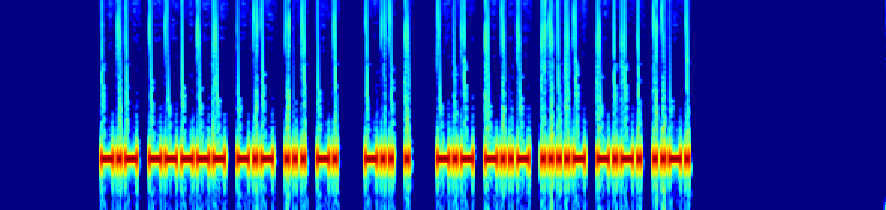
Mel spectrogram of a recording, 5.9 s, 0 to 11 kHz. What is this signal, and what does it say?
Morse code, heard as a keyed tone, about 45 wpm, 700 Hz. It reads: K0KSN DE KX4CF
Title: USA Callsign DE Callsign 45wpm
